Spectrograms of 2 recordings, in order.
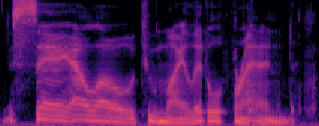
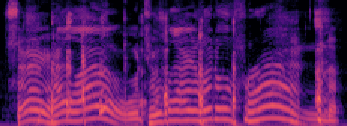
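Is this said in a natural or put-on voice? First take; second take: natural; put-on. First: It is said in the speaker's ordinary voice. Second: It is said in an imitated character voice.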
